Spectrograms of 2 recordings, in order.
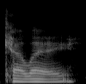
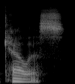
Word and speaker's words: Calais: Unless you're in Maine, in which case Calais, which should be pronounced Calais, in Maine is pronounced Calais.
